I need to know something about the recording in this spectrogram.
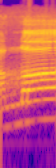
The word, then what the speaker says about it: আল্লাহ: নাম হচ্ছে আল্লাহ মুখটা একটু গোল হয়ে যাবে বলেন আল্লাহ আল্লাহ পৃথিবীতে বিভিন্ন জাতি তার স্রষ্টাকে, তারা যাকে স্রষ্টা মনে করে, বিভিন্ন নামে ডাকে।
